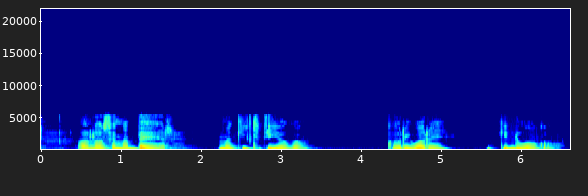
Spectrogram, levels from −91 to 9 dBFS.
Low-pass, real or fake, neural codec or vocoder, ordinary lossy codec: 5.4 kHz; real; none; none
